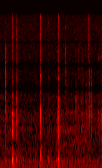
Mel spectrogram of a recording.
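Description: About five light, separate clicks and taps of vintage rhinestone and glass brooches being set down and picked up among other jewellery on a table.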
